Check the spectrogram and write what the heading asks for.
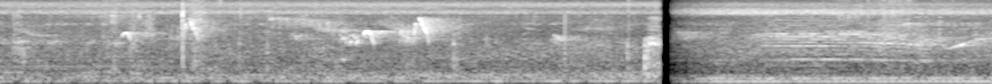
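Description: Quiet outdoor ambience with a few faint, short bird chirps. About three seconds in, the sound cuts out abruptly and gives way to a steady low hum with a brief faint trill.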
